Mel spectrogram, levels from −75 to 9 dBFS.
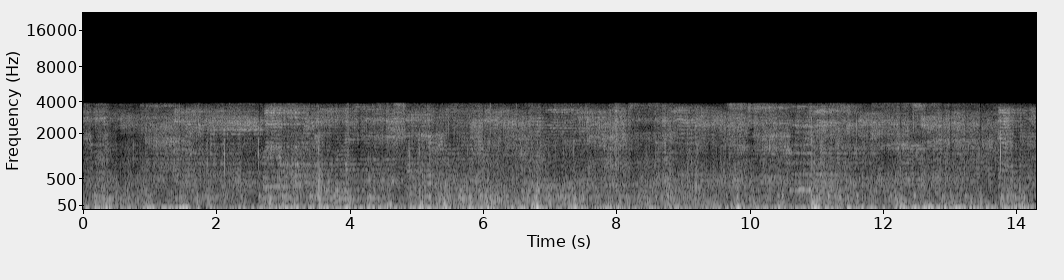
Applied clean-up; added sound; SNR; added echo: neural separator model SepFormer WHAMR!.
